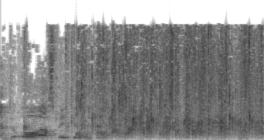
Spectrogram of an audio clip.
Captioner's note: audience applauding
